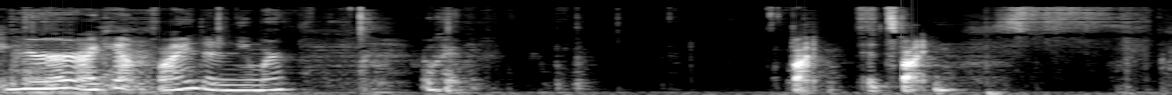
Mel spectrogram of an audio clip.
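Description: Paper rustles and crinkles as sheets are handled.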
